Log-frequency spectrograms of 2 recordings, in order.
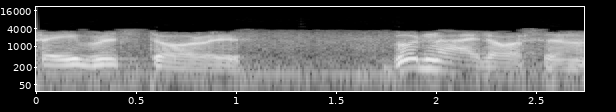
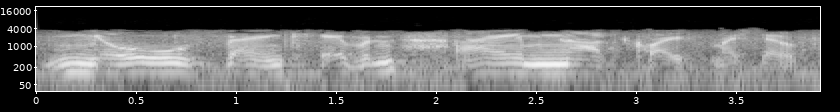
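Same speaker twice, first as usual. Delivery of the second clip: ordinary talk, nothing marked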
